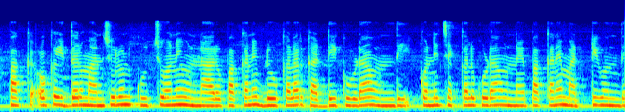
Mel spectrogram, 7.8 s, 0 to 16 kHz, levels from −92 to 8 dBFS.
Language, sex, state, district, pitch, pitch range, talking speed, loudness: Telugu, female, Telangana, Mahabubabad, 230 Hz, 220-240 Hz, 140 wpm, -14 LUFS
